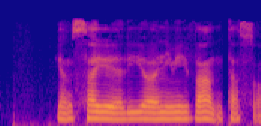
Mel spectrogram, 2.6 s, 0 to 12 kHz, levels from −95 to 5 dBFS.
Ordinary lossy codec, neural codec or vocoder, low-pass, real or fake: MP3, 96 kbps; none; 7.2 kHz; real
